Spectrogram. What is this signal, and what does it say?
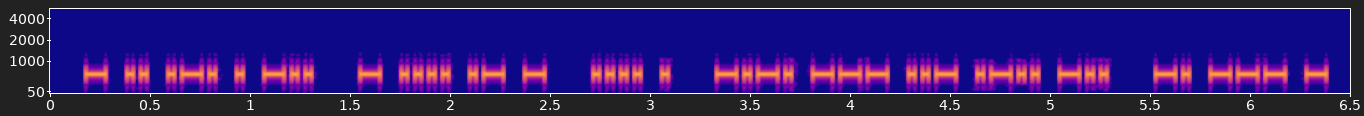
Morse code, heard as a keyed tone, about 34 wpm, 600 Hz. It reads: TIRED THAT HE COULD NOT
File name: the old man and the sea / the old man and the sea 1 35wpm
